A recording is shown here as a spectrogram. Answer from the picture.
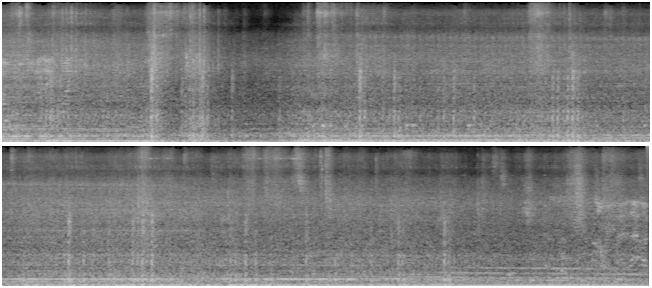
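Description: Dennis Dart SLF single-deck bus heard from inside the passenger saloon while under way: a steady diesel engine and drivetrain drone with scattered interior rattles and clicks. The engine sound drops back briefly about three seconds in, then picks up again.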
